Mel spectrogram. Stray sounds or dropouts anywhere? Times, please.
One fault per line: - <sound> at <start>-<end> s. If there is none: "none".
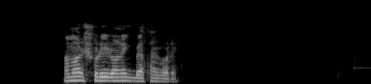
none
